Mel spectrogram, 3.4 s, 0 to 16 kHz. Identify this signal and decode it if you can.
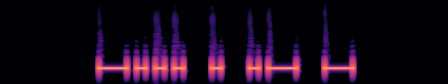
Morse code, heard as a keyed tone, about 17 wpm, 700 Hz. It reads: BEAT
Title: Sentences from Top 1300 Words - New Word Drill Alt - 17wpm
